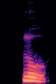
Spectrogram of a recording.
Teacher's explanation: your tongue touches the roof of your mouth at the back, just like at the end of sing, but at the beginning of the word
